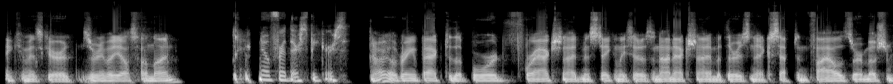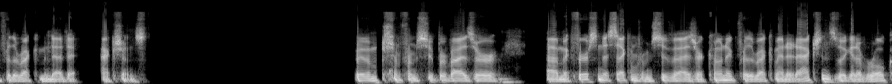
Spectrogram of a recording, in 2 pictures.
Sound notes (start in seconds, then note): 10.7 silence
